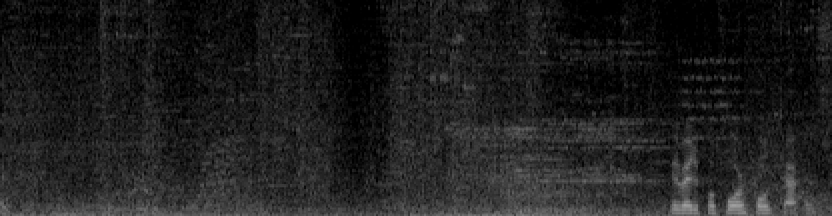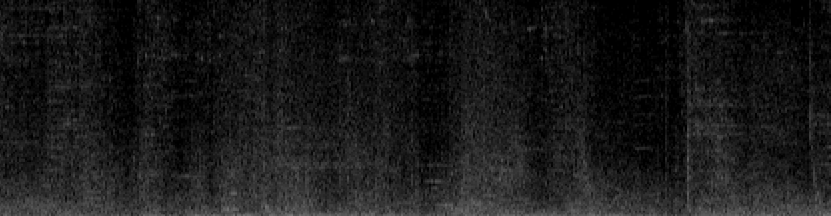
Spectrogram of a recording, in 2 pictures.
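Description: Video game battle effects clash and whoosh steadily.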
